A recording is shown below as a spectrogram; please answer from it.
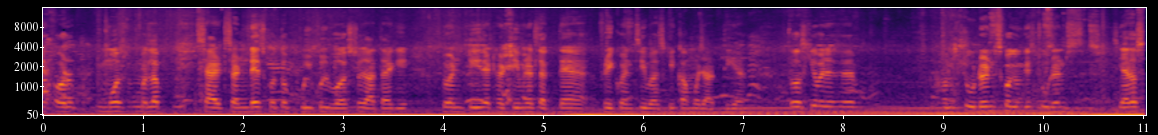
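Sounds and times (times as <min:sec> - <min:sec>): bus engine rumble: 0:00.0 - 0:11.0
voices talking: 0:00.0 - 0:11.0.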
